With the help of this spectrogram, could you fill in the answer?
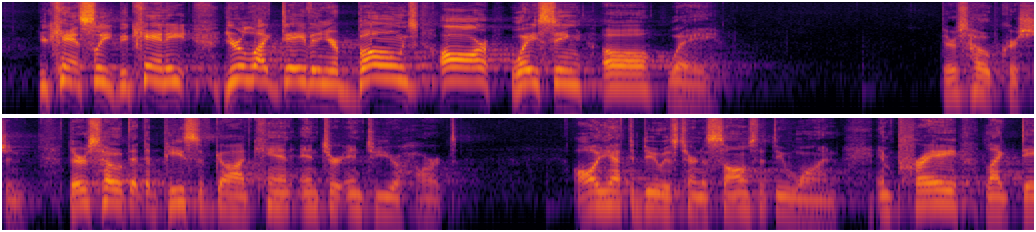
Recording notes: This message was delivered during the Sunday evening gathered worship service in December 2019 at Covenant Baptist Church, Valdosta, Georgia.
